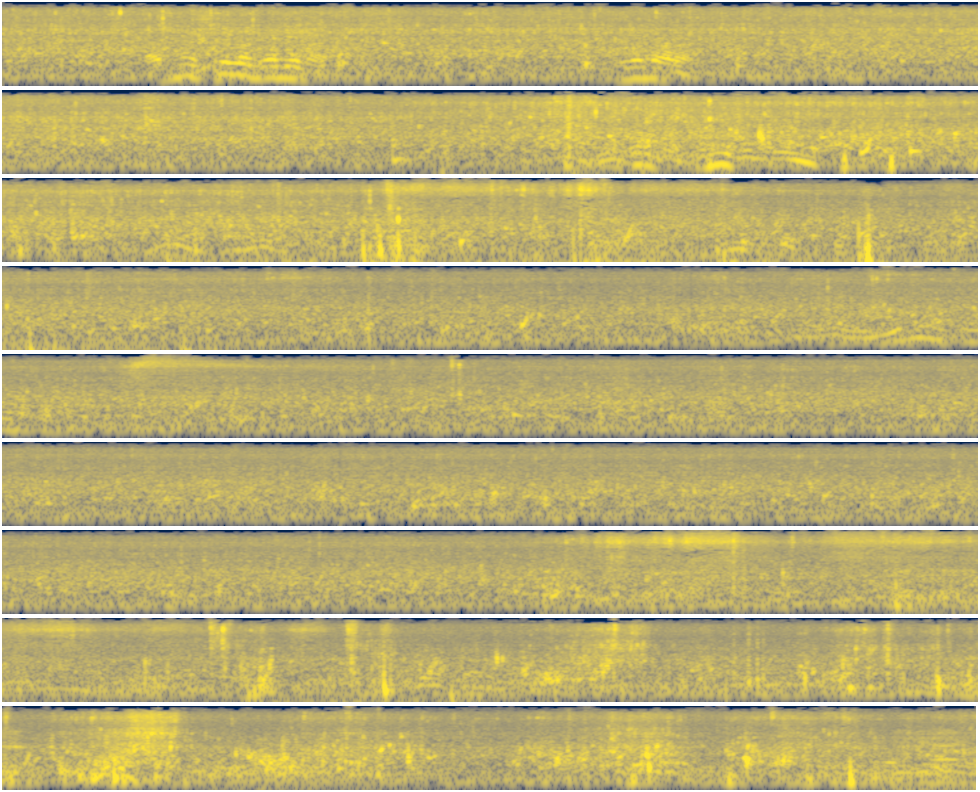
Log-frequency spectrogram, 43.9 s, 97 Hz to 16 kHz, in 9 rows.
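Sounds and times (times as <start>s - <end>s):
river water over stones: 0.0s - 43.9s
low thumps: 10.5s - 16.6s.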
